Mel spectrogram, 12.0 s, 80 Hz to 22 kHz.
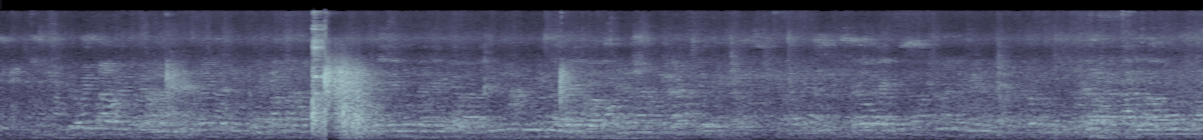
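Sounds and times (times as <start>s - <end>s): cue ball cracking into rack: 3.1s - 3.8s.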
